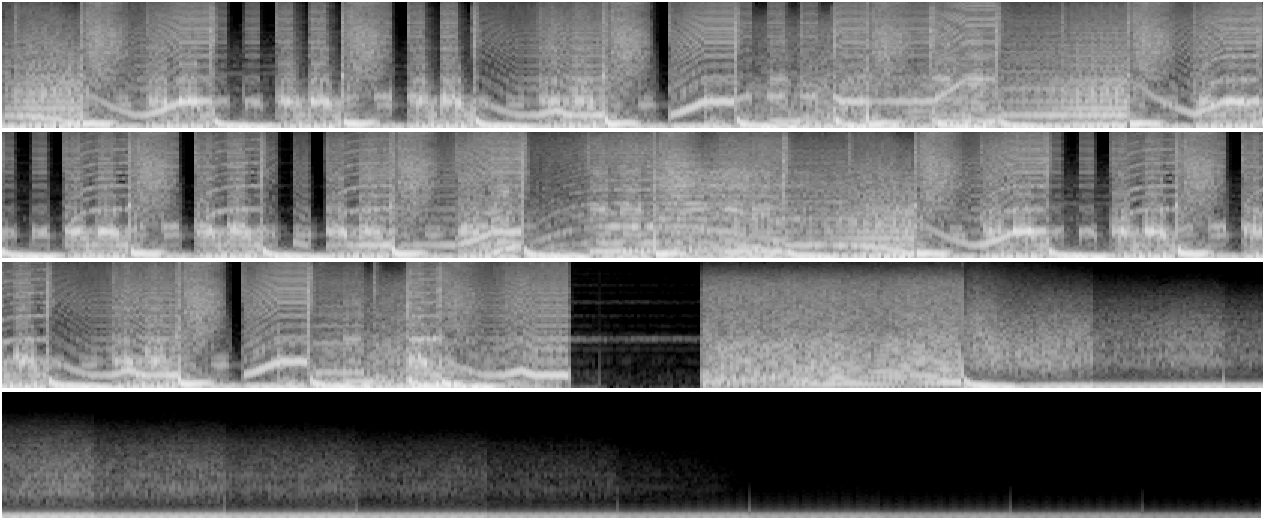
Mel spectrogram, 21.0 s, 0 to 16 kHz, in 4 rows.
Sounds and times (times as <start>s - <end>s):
Music: 0.0s - 21.0s.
